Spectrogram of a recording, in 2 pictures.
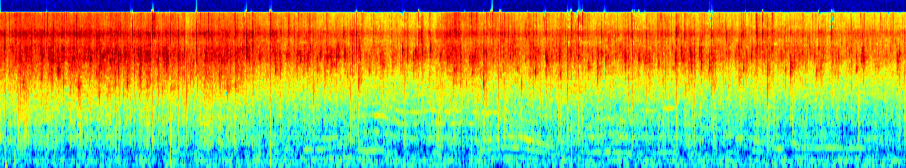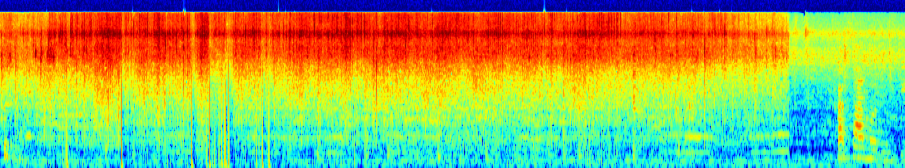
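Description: Chopped onions fry in hot oil, giving a loud, steady, close hiss that runs almost the whole time, with a few occasional stirring clinks and then a sudden drop near the end.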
